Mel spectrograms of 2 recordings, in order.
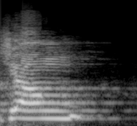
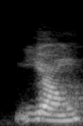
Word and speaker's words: Jung: And I spent some a lot of time reading the works of Carl Jung, the Swiss psychologist and psych analyst and young.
